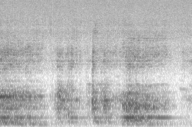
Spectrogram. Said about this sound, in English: It's funny, I could swear that sounded like a lion. A lion.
